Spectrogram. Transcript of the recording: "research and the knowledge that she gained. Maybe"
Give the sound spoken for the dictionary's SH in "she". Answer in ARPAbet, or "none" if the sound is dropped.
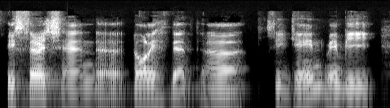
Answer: S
